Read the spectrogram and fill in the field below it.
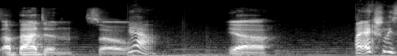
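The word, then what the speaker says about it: Abaddon: been told cuz yesterday I got criticized for pronouncing abdon I I called him abdon okay but and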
